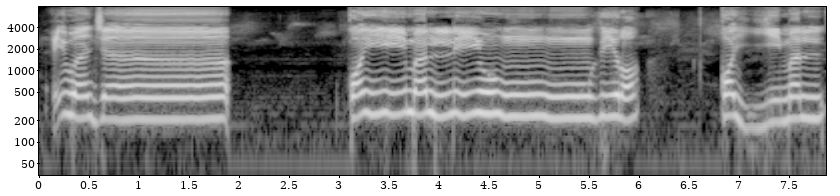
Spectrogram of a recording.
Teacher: تنوین میں ادغام میں بلا گنہ، گنہ نہیں ہوگا، بغیر گنہ کے ساتھ ملا کے پڑھیں گے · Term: ادغام بلا گنہ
